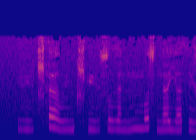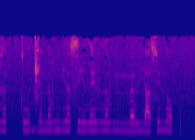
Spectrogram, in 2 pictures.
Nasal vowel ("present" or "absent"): absent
